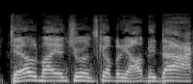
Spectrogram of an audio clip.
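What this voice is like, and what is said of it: Poor impression of another person's voice. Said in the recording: “that was the worst Arnold Schwarzenegger impression anybody has ever done ... Both were pretty bad.”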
